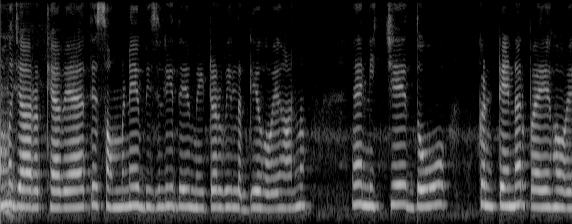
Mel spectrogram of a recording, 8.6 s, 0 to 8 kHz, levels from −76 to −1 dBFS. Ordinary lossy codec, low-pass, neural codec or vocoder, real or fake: none; none; codec, 16 kHz, 8 kbps, FunCodec, trained on Chinese and English, 25 frames a second; fake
